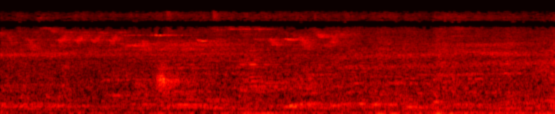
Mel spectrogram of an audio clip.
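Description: Railway station platform ambience: a steady low rumble from trains, with echoing background noise under the station roof.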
